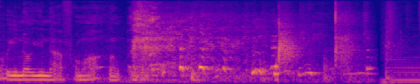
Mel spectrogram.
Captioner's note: laughing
